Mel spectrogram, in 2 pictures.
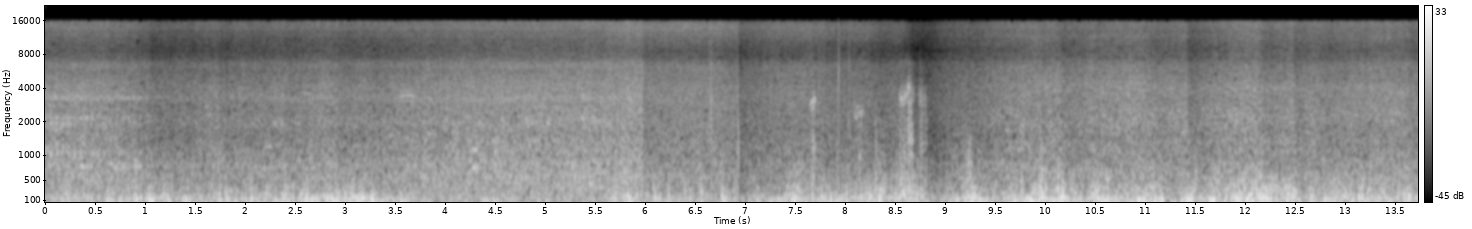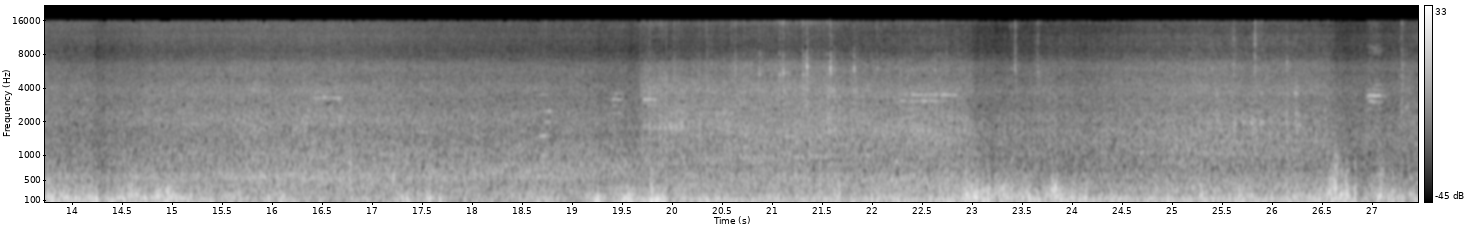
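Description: Muddy floodwater rushes and churns loudly over rocks.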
